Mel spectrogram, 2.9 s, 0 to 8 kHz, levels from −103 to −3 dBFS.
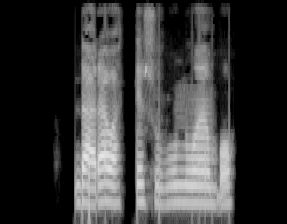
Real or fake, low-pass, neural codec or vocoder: real; 7.2 kHz; none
